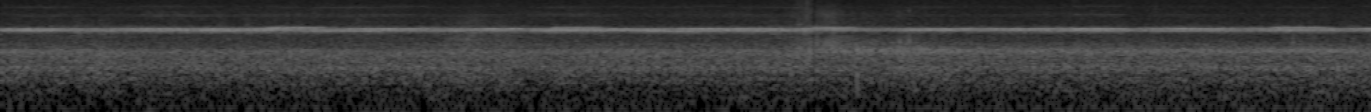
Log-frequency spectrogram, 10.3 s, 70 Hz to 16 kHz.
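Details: Crickets keep up a steady, high, ringing trill over soft rain and rushing water along the Foothills Trail near Horsepasture River and Hilliard Falls, in fall 2022.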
